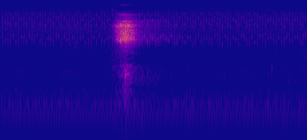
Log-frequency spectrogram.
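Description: A single short breath noise from a person, a quick sniff-like rush of air, about a second in, over a faint steady hum.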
